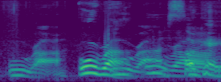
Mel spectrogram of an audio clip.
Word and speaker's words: oorah: So tell us about the one that the hoorah. That's how you say it, right? I think that's army. They say, I think it's like hoorah, but the Marine Corps is oorah.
